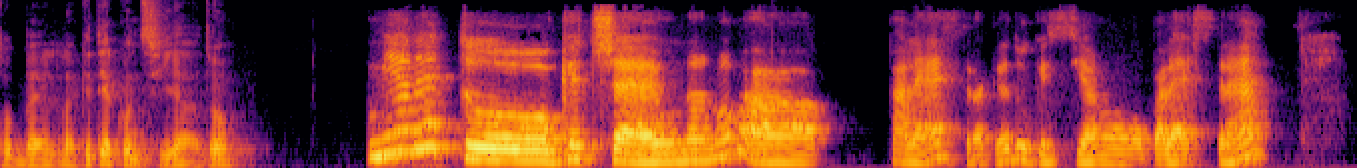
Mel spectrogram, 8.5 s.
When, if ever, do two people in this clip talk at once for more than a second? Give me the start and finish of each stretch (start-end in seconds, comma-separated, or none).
none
